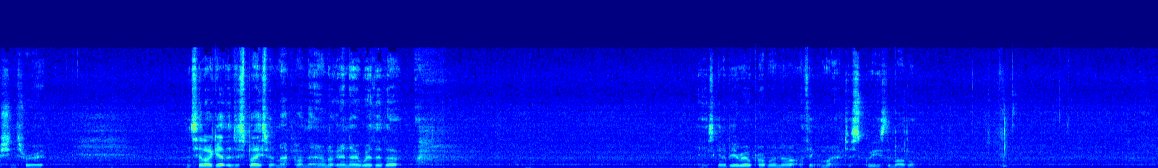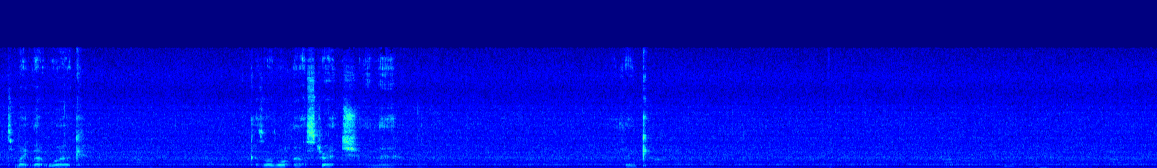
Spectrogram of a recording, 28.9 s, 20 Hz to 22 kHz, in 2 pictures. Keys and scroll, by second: 1.2 1, 2.4 2, 4.5 3, 6.7 3.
